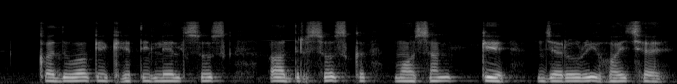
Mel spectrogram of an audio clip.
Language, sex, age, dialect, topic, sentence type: Magahi, male, 60-100, Western, agriculture, statement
